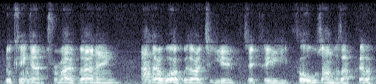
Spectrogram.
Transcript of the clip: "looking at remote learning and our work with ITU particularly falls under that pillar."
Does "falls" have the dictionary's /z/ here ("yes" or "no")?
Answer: yes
